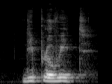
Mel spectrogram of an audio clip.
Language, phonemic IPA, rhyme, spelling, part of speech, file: Dutch, /diploːˈit/, -it, diploïd, adjective, Nl-diploïd.ogg
- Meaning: diploid (of a cell, having a pair of each type of chromosome)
